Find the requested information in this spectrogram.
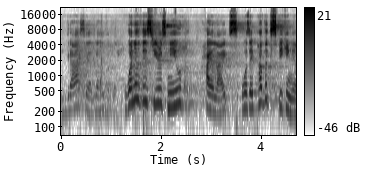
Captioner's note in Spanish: hablando en inglés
